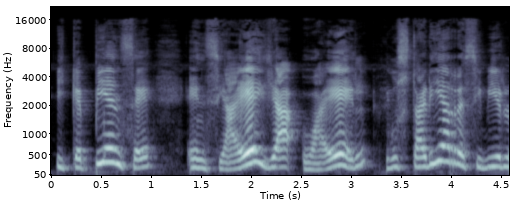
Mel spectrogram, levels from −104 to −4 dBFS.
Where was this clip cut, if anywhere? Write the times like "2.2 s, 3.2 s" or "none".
3.4 s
